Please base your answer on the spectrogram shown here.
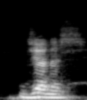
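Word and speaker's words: Janus: रूमी तहजीब में एक इनका देवता था जिसका नाम था जैनस या जीनस, जो भी इसके आप प्रोनाउंसिएशन करना चाहें। तो ये देवता था आगाज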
